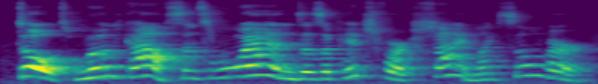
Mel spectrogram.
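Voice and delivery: high, very loud, slow furious yell; outraged yell. A narrator's reading. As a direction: berate the farmer, full force. Outraged townsfolk yell at farmer.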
